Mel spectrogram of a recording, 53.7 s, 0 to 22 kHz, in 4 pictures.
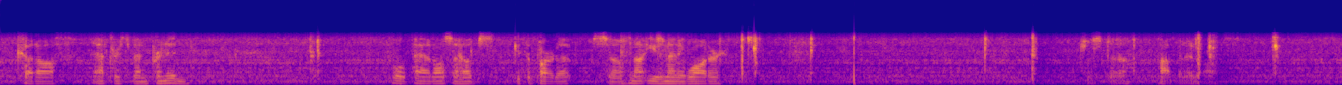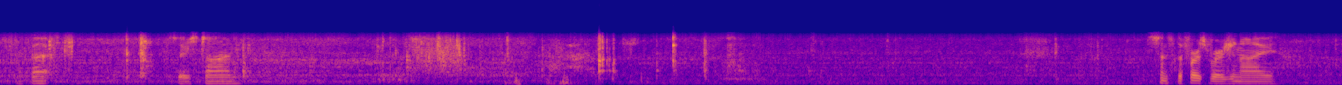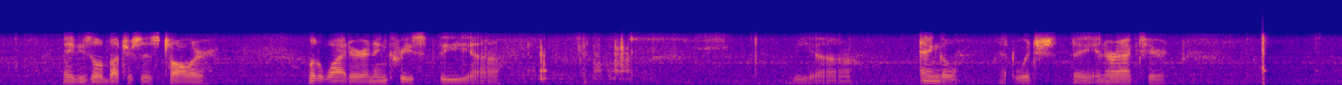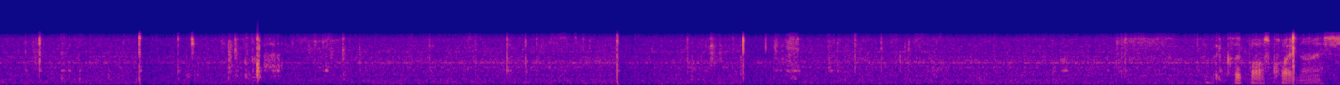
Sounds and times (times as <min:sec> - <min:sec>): Speech: 0:00.1 - 0:02.0, 0:03.9 - 0:07.3, 0:10.8 - 0:12.2, 0:13.6 - 0:14.0, 0:15.1 - 0:15.9, 0:24.9 - 0:26.2, 0:27.4 - 0:29.0, 0:29.9 - 0:31.9, 0:34.7 - 0:38.6, 0:52.3 - 0:53.6.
